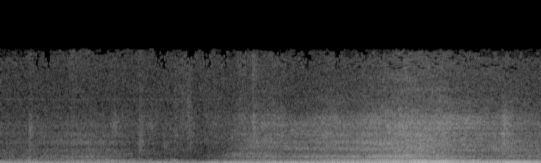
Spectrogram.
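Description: Road traffic: a low, steady engine hum that grows louder from about halfway through as a vehicle accelerates past.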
